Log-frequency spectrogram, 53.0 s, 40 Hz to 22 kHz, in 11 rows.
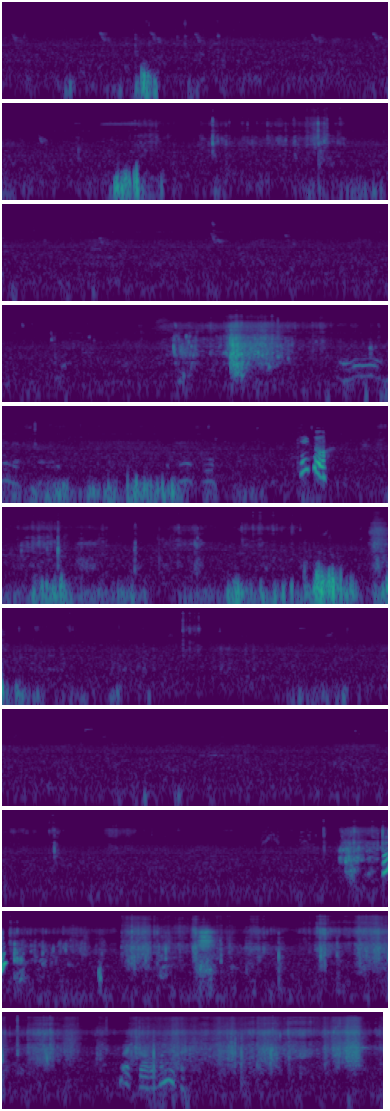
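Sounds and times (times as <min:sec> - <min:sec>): net splashing into water: 0:16.5 - 0:18.6, 0:42.8 - 0:45.9
faint bird chirps: 0:41.2 - 0:42.6.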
